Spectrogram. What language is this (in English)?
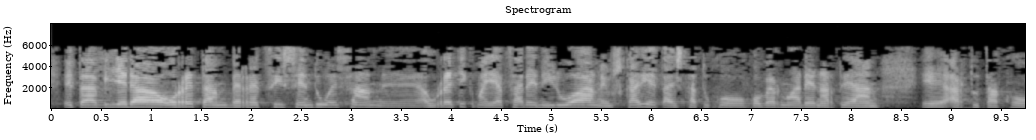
Basque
